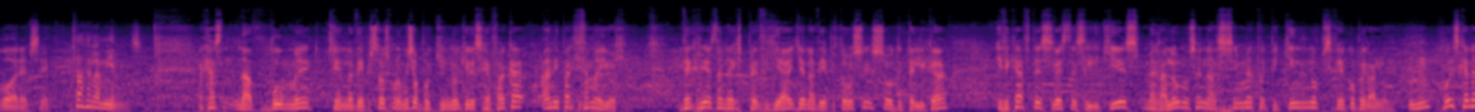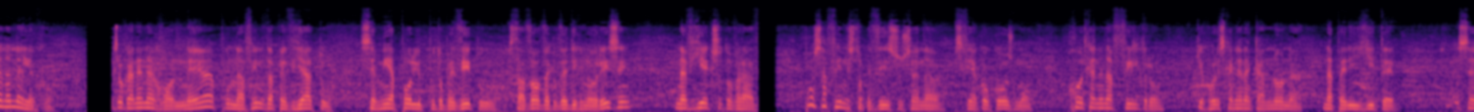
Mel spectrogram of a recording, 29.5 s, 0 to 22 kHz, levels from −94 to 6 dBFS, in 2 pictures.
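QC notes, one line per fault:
15.61–15.87 s and 22.32–22.54 s, stream reconnect: the sound drops out for about 215 ms and then about 153 ms, and each time it comes back a little further along, skipping roughly 150 ms of material, with a soft, faded first moment. The connection broke, the player fell silent while it reconnected, then a fresh decoder picked up the live stream at a later point and eased in its first frames.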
